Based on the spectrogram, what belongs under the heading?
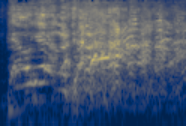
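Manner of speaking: high, loud, drawn-out whoop; excited salesman. Retold or imitated. Salesman cheering the cash sale, loud excited whoop.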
